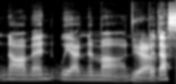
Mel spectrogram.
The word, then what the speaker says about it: Naaman: It I mean, if you remember that we're Lebanese, it makes sense because in Arabic that both the A's are pronounced. It's Nan.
